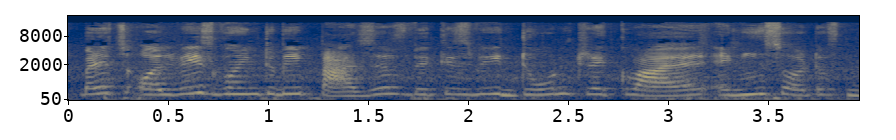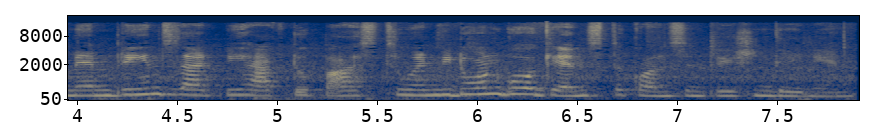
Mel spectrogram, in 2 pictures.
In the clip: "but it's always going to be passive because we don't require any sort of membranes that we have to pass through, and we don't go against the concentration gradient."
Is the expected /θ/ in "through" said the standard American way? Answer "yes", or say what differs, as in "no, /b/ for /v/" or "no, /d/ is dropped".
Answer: no, /t/ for /θ/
